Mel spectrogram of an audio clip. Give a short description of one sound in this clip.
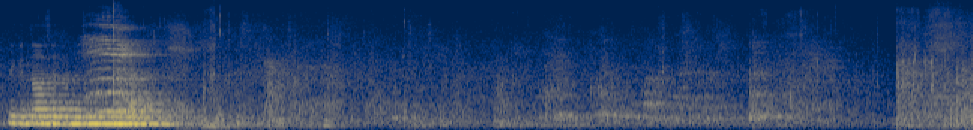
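A young woman speaks softly into a microphone in an echoing hall.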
